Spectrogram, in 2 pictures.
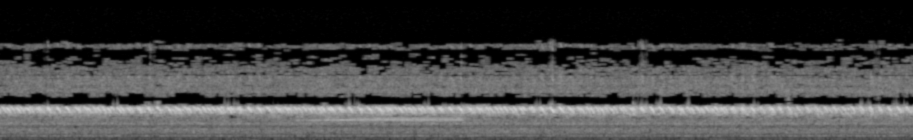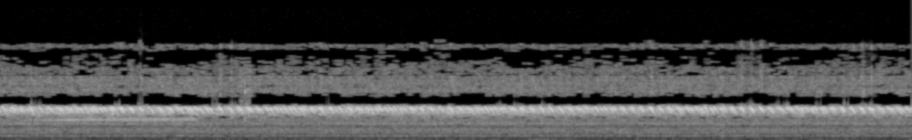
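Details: A constant high insect trill comes from crickets in the vivarium of Diego the bearded dragon at feeding. Two thin whistled notes and scattered low thumps are also heard.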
